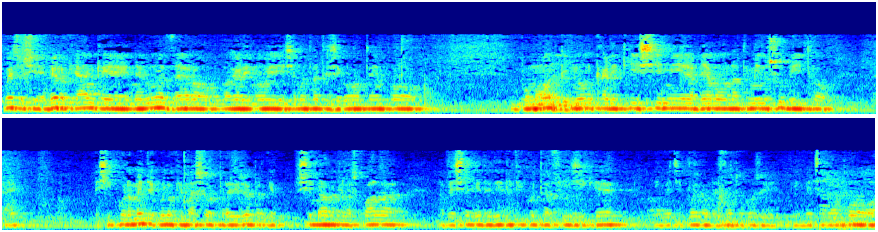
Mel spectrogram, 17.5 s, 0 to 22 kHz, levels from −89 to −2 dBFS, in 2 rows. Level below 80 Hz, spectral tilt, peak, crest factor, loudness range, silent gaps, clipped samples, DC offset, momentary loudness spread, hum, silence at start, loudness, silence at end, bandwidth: -54 dBFS; -6.5 dB/octave; -10 dBFS; 14 dB; 6 LU; none; under 0.1%; under 0.1%; 15 LU; none; 0 s; -24 LUFS; 0 s; 7.8 kHz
